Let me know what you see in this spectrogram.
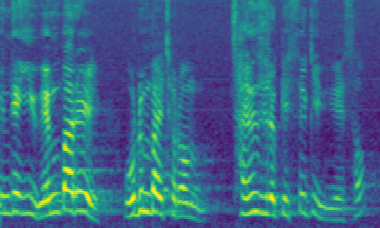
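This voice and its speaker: Speaking with lively intonation, a man uses a high pitch. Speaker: preacher. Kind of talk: sermon. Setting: church service. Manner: conversational, asks audience questions.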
